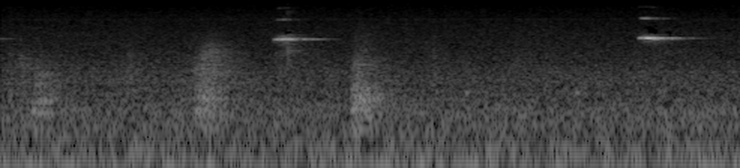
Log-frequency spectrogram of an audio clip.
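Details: Captive Senegal parrot in a home making noise and whistling: two sharp, high, pure whistled notes a couple of seconds apart, with soft rustling and muffled household sounds between them.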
